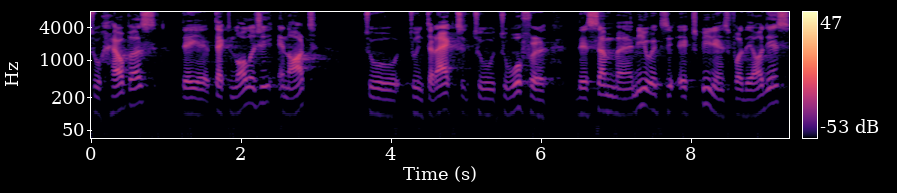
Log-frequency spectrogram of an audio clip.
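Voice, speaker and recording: Speaking at a fairly slow pace, a man with a Brazilian Portuguese accent uses lively intonation. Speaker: museum director. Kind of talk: panel discussion. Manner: halting, many repetitions.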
